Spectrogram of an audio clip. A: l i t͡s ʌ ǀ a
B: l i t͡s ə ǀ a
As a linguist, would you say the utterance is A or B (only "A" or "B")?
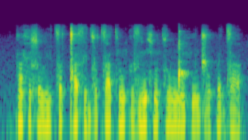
A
